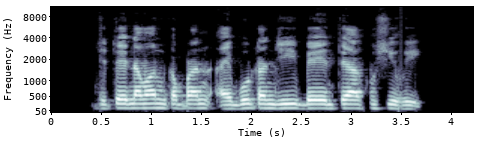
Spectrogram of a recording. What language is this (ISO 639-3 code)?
snd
